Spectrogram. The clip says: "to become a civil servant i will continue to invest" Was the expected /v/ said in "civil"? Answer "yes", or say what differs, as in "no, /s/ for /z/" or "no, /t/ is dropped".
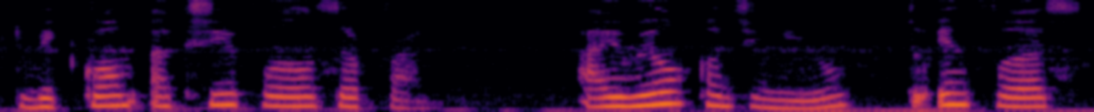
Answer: no, /f/ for /v/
